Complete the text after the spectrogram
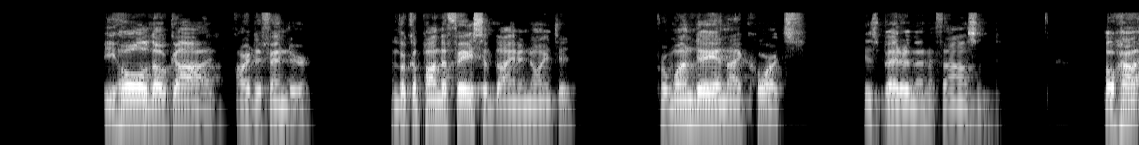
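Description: An elderly man speaks calmly and close through a microphone, in short phrases with pauses.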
